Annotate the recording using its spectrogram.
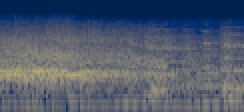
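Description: Propeller engine of a flying car in flight, passing the camera: loudest about half a second in, then easing off a little lower in pitch as it moves away.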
